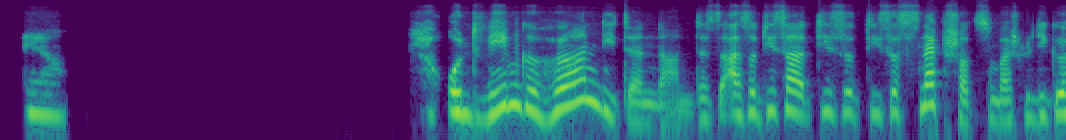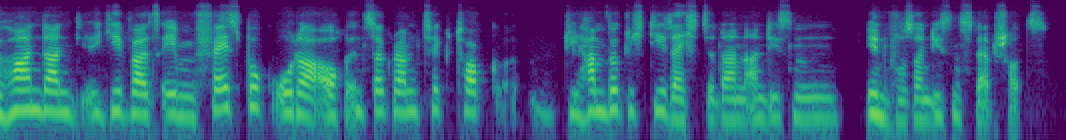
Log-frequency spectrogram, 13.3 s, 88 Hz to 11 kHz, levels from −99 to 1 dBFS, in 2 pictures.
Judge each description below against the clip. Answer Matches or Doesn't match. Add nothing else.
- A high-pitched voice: Matches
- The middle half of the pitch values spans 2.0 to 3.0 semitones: Doesn't match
